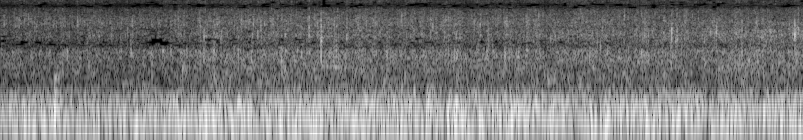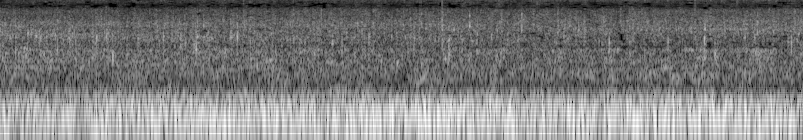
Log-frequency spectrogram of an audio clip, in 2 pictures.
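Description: Steady trickling and splashing of water in a shallow stream, an even rushing hiss.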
